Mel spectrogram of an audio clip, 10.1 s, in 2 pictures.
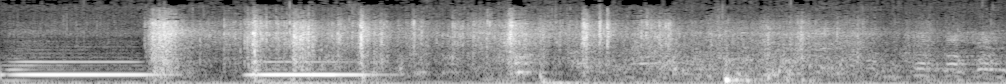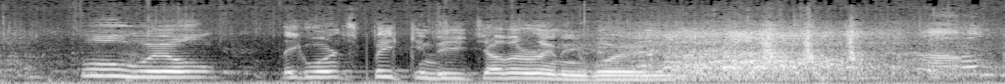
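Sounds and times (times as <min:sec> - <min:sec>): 
boat warning horn blasts: 0:00.0 - 0:02.2
laughter: 0:02.0 - 0:06.0, 0:07.9 - 0:10.0
speech: 0:05.5 - 0:09.0.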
